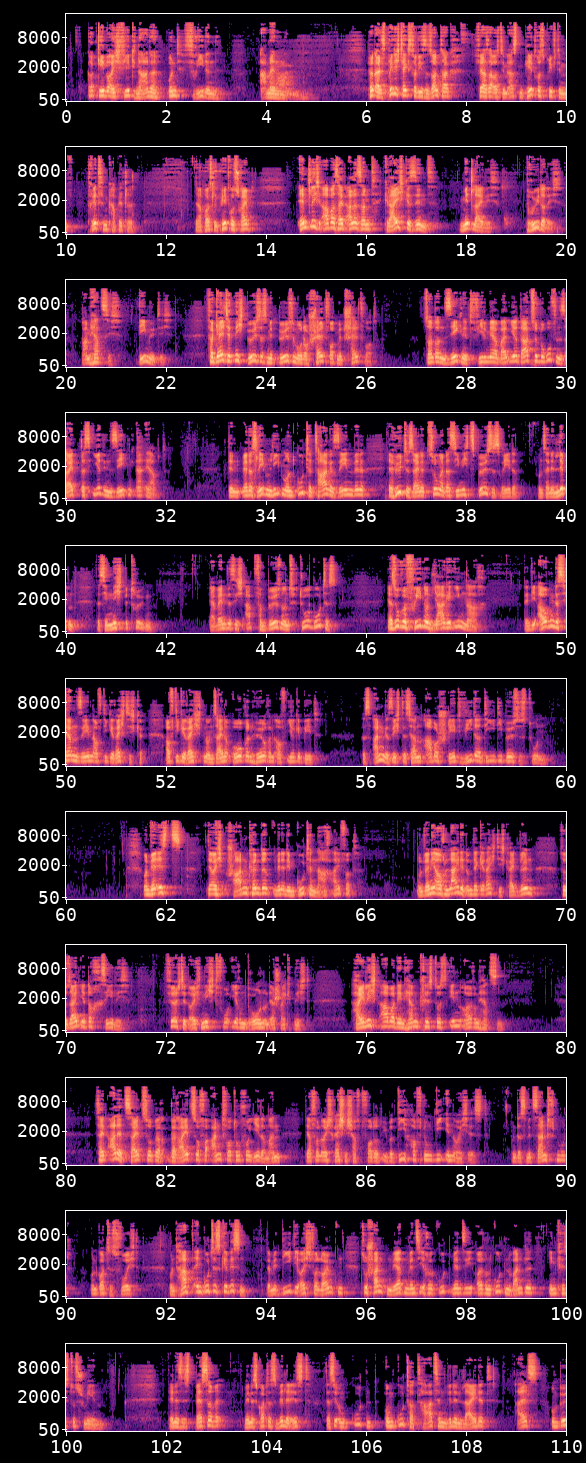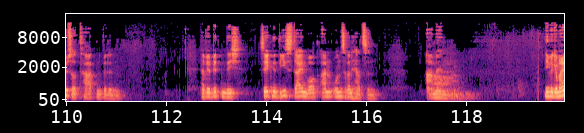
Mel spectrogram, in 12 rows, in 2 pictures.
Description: Sonntag nach Trinitatis Passage: 1. Petrus 3, 11-17 Verkündigungsart: Predigt « 3.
